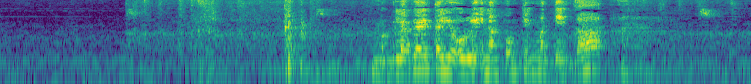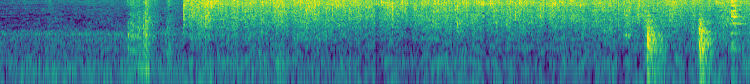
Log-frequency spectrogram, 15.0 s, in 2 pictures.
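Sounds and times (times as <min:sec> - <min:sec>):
egg and gourd sizzling in hot oil: 0:09.3 - 0:15.0.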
